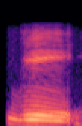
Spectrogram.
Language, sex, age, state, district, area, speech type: Hindi, male, 18-30, Bihar, Samastipur, rural, conversation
